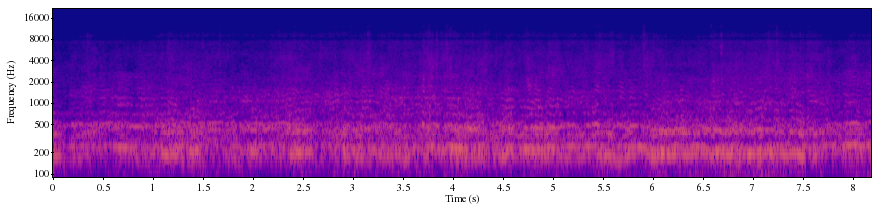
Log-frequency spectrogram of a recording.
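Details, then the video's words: Honey bees buzzing at a backyard beehive on a rural property, a constant low-pitched hum that grows slightly louder partway through, with passing bees adding brief higher whines over the colony drone. "Relax to the Sounds of Our Backyard Buzzing Beehive"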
